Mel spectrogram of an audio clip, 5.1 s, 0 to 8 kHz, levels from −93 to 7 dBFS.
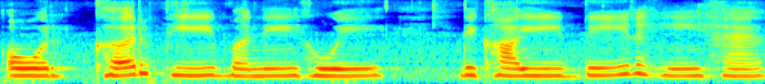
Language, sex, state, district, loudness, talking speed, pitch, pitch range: Hindi, female, Punjab, Fazilka, -16 LUFS, 105 wpm, 215 Hz, 210-225 Hz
